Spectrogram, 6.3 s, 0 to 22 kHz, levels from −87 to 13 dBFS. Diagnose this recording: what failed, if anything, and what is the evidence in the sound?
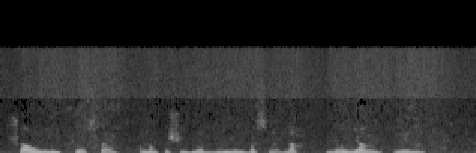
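The background pumps down between phrases and swells under the speech. These are noise suppressor artifacts from call processing: frame by frame it cuts bands judged to be steady noise, here by about 19 dB, with room noise about 9 dB under the speech.

Parts of the speech sound swallowed and faint at 0.09–0.27, 0.85–1.36, 2.1–2.41, 3.31–3.79, 3.95–4.05 and 5.06–5.28 s, dropping by about 16 to 22 dB. This is speech cut by the noise suppressor: call processing mistook quiet speech energy for noise and turned it down.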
